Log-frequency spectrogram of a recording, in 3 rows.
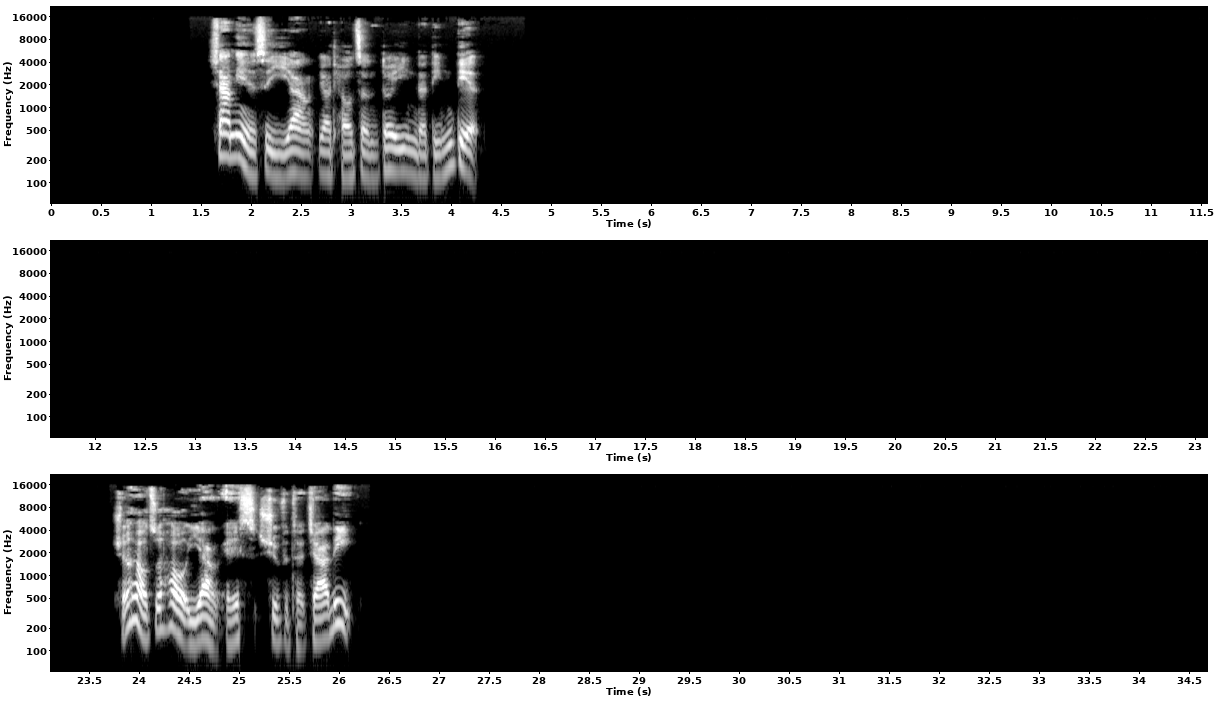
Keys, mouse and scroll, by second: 7.1 shift+click, 7.6-8.8 middle drag, 8.8 shift+click, 9.2-10.5 middle drag, 10.5 shift+click, 11.0-12.4 middle drag, 12.4 shift+click, 12.8-14.1 middle drag, 14.1 shift+click, 14.5-15.9 middle drag, 15.9 shift+click, 16.2-17.5 middle drag, 17.5 shift+click, 17.8-20.1 middle drag, 20.1 shift+click, 20.4-21.5 middle drag, 21.5-21.8 scroll down 2, 21.8 middle click, 22.4 KP_1, 23.1 scroll up 1.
